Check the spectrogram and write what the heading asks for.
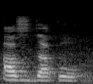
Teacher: إذا سكنت الصاد وبعدها دال نطقت بالصاد المشمة صوت الزاي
